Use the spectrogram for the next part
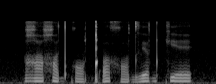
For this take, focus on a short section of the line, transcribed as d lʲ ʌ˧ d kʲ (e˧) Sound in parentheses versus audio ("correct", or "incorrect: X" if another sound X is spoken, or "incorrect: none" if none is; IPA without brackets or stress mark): correct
